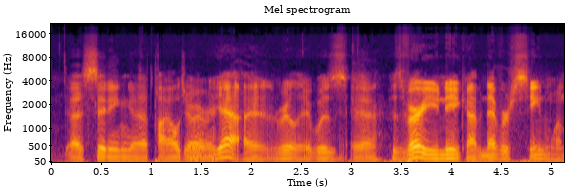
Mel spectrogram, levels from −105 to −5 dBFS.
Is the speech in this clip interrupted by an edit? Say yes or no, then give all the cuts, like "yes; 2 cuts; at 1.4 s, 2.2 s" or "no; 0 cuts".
no; 0 cuts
